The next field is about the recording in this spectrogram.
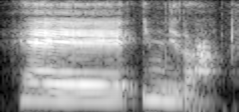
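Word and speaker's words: hè: 여름을 바로 해라고 해요. 자, 여름에는 뭐야? 해가 쨍쨍쨍쨍하고 해가 참 덥죠. 그래서 여름을 뭐라고 한다? 해가 쨍쨍하고 해가 더우니까 해라고 읽습니다. 해입니다.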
